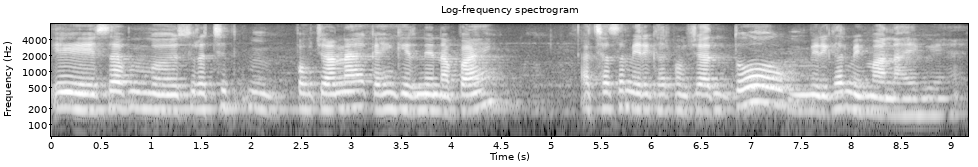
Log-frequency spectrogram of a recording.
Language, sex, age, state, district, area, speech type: Hindi, female, 45-60, Uttar Pradesh, Bhadohi, rural, spontaneous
